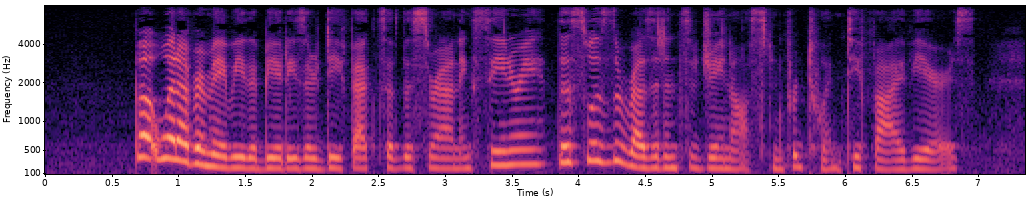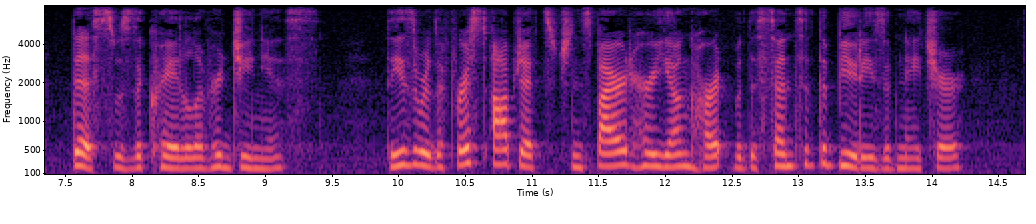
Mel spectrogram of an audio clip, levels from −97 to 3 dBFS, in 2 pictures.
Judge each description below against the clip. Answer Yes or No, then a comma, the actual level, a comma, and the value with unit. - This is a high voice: Yes, high, 195 Hz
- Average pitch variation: Yes, average, 3.8 semitones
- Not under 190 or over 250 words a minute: Yes, average, 200 wpm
